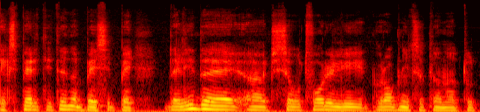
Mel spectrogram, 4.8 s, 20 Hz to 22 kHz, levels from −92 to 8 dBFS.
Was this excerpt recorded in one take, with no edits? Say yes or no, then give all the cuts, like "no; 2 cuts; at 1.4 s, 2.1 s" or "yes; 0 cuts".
yes; 0 cuts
